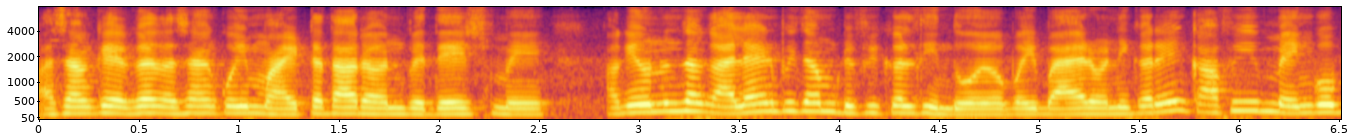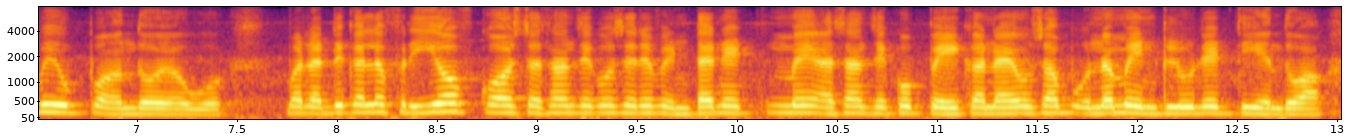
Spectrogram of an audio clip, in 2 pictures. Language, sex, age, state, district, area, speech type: Sindhi, female, 45-60, Maharashtra, Thane, urban, spontaneous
